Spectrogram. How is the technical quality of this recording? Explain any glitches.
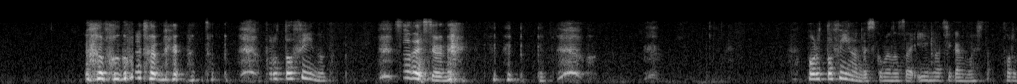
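No glitches can be heard anywhere in the recording. The speech has the sound of a call line, with the lowest bass trimmed and nothing above about 8 kHz, which fits wideband Opus coding at a modest bitrate.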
